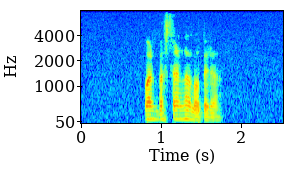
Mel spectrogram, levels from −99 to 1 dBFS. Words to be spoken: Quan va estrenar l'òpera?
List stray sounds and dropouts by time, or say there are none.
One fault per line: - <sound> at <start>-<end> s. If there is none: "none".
none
